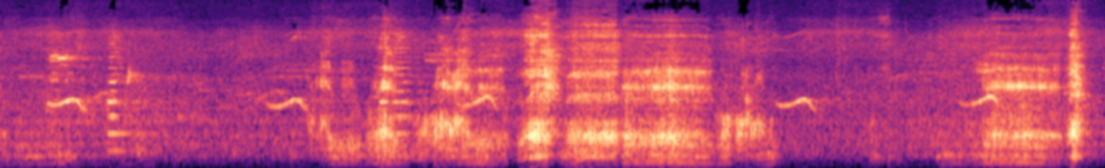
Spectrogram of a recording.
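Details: A cocker spaniel barks and growls in harsh bursts while fighting a street dog.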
